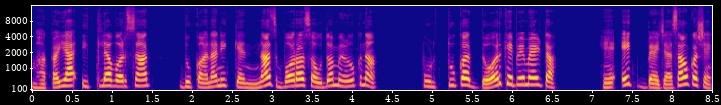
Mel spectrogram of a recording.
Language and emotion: Goan Konkani, disgusted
